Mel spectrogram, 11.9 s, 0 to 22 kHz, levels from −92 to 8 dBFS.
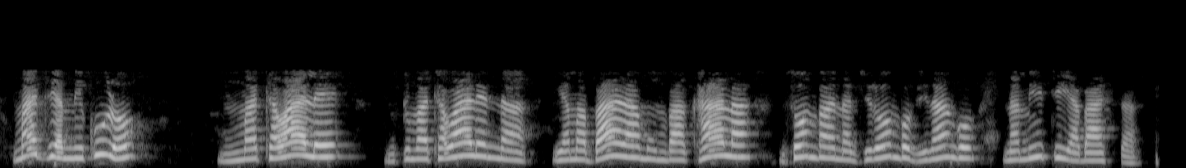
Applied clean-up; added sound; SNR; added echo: none; none; none; none.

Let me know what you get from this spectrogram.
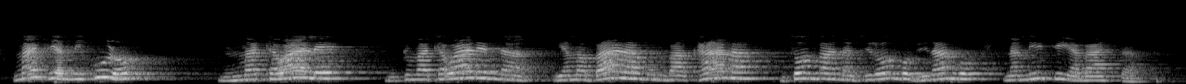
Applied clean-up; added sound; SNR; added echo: none; none; none; reverberation time 0.7 s.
